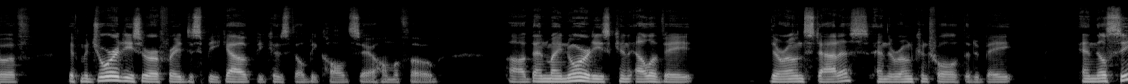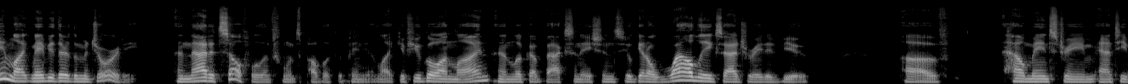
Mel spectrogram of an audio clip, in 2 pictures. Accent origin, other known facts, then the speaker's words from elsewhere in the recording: Arizona, United States; You know, Republicans in Arizona, my home state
